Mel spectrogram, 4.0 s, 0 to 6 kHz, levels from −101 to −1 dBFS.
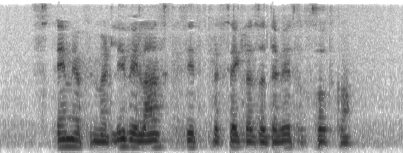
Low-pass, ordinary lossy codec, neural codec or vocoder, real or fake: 5.4 kHz; AAC, 24 kbps; none; real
